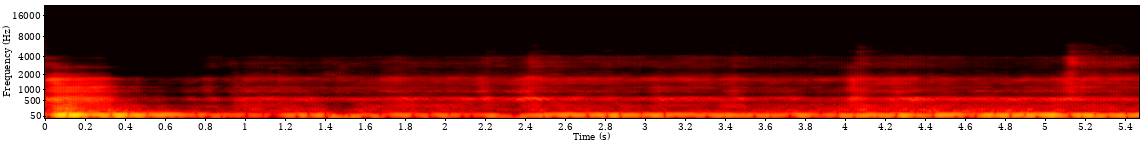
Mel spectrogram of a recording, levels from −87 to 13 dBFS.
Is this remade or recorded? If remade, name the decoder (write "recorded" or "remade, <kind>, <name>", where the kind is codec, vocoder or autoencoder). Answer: remade, vocoder, Vocos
